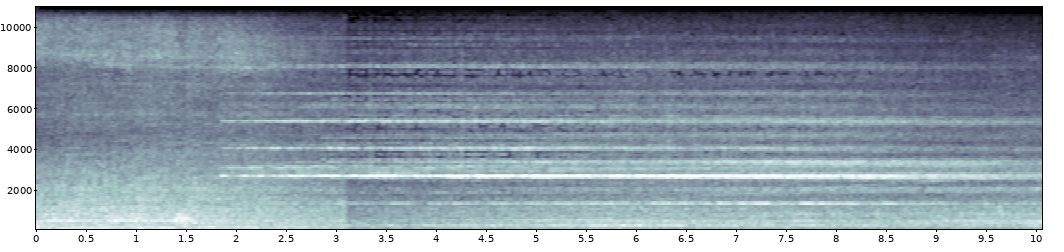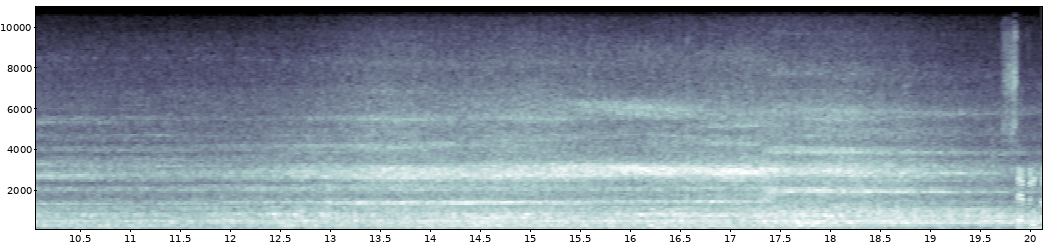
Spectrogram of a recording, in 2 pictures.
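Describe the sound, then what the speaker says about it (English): Thameslink and East Midlands Railway trains run through West Hampstead station in a long, loud, steady rumble of wheels on rails, with high squealing tones and faint clattering throughout. "You've got Thameslink trains which stop here and East Midlands Railway trains passing"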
